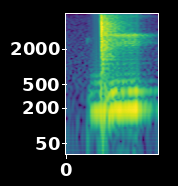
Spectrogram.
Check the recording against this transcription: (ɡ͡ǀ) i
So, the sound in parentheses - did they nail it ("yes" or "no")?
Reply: yes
